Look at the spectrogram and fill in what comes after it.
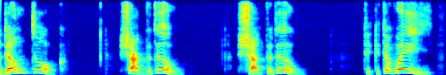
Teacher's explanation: The third place where you could find the falling tone is in all commands that we make during the speech.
